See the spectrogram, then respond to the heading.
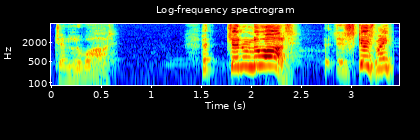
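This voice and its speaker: An actor playing an eager, flustered newspaper reporter in a radio play, hesitant and apologetic. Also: male voice, very high voice, wildly swooping pitch, normal speed, sharp tone, full character voice. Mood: flustered eagerness.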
